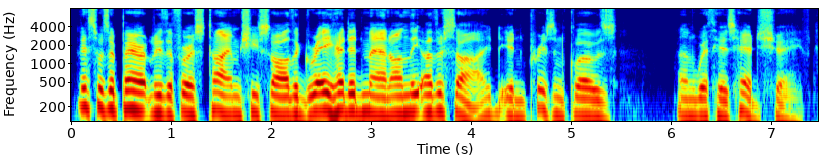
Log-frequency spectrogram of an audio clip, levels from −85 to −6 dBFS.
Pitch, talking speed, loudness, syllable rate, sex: 140 Hz, 185 wpm, -16 LUFS, 4.7 syllables/s, male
